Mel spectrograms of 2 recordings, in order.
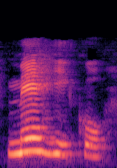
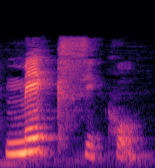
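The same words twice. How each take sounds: First: The middle consonant is a throaty h sound. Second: The middle consonant is a ks sound. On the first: "com esse som do J que eu estou ensinando para vocês" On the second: "É X, X"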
